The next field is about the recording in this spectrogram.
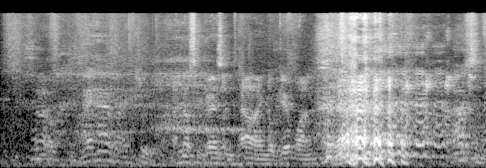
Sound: laughter

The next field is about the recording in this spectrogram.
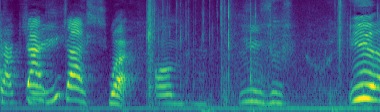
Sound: toddler babbling

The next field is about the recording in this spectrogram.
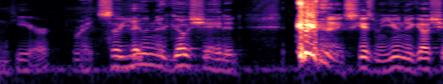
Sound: coughs

